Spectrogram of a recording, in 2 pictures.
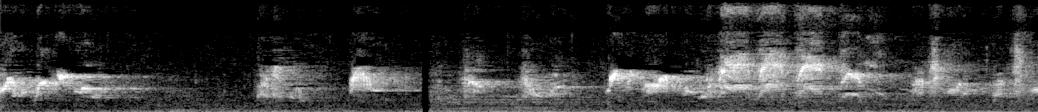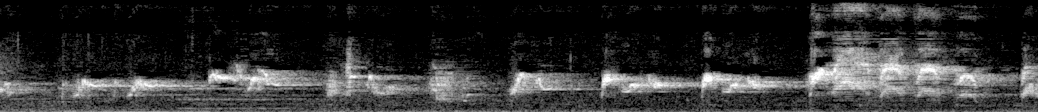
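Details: Vietnamese red-whiskered bulbul kept for song contests, worked up and trained for fighting song: quick run of clear whistled, warbling phrases, rising and falling notes, steady pattern through the clip with brief gaps.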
